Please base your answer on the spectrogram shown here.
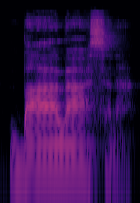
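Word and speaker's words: Bālāsana: Child's pose has two long A's. Bala, bala is child. Balasana.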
